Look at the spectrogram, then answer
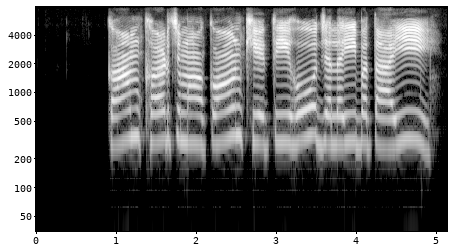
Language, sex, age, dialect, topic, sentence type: Magahi, female, 36-40, Western, agriculture, question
